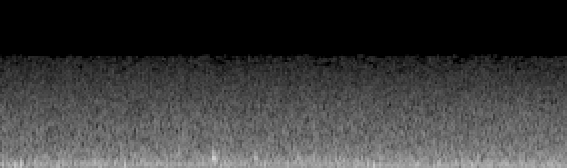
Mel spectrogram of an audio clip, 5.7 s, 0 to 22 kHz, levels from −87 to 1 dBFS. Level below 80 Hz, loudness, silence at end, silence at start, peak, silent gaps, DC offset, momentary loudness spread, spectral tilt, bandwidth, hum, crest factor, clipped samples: -36 dBFS; -30 LUFS; 0 s; 0 s; -10 dBFS; none; 0.4%; 5 LU; -8 dB/octave; 5.6 kHz; none; 18 dB; under 0.1%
